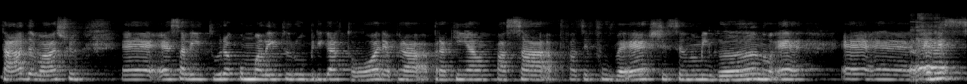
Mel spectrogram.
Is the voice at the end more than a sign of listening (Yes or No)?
No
